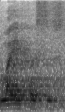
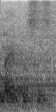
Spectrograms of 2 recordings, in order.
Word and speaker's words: LifeAssyst: and we came up with the concept of Life assist life assist is spelled with the y l i f e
